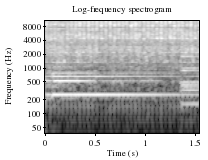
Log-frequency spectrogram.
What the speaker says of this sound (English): he will probably use a cable layer that places the cable a few inches underground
